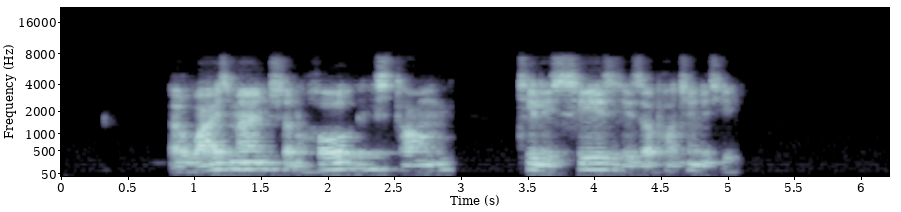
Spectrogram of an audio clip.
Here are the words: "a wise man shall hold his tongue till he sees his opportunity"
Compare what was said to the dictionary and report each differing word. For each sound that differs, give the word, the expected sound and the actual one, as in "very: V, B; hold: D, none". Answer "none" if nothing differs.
shall: L, N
